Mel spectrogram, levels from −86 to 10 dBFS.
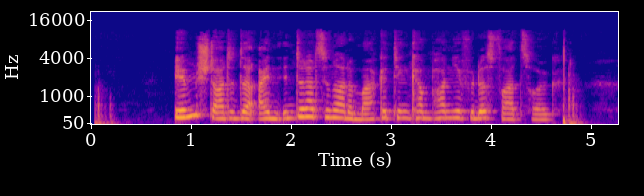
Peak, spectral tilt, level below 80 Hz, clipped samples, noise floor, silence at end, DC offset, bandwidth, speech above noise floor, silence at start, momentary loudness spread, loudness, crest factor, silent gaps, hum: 0 dBFS; -5 dB/octave; -42 dBFS; under 0.1%; -63 dBFS; 0.35 s; under 0.1%; 11.5 kHz; 45 dB; 0.05 s; 14 LU; -19 LUFS; 18 dB; none; none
